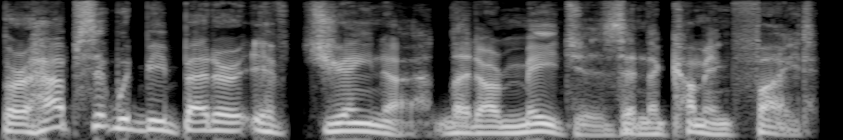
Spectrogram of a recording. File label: Male Human Player Loss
